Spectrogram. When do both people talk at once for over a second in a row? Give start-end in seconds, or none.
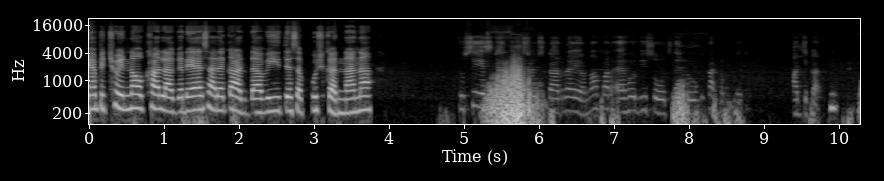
none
